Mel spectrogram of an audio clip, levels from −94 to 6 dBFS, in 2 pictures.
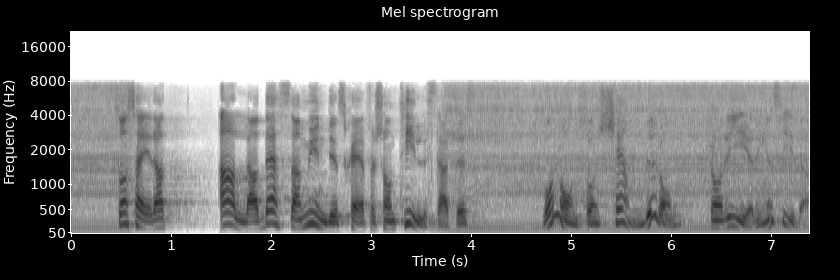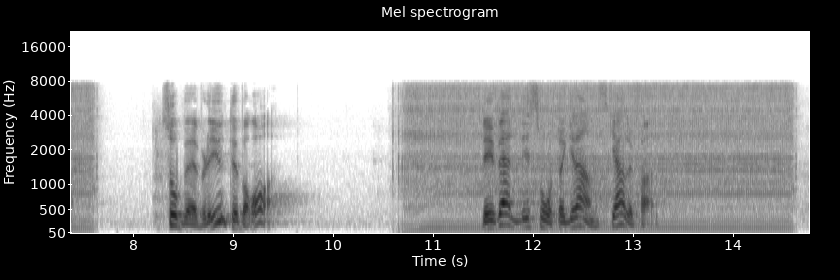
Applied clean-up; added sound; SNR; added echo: none; Tools; 16 dB; none.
